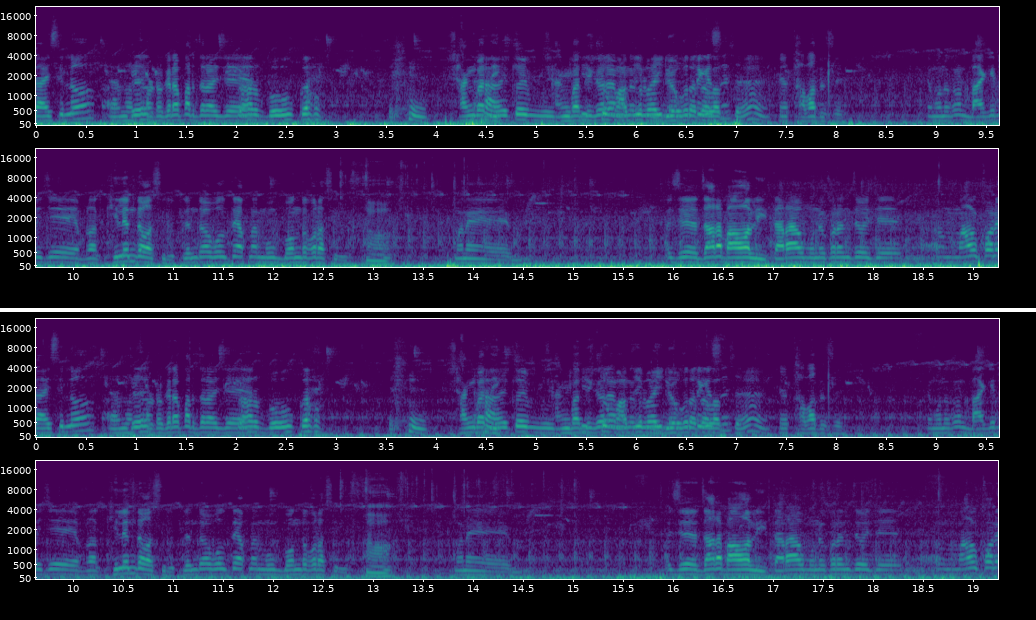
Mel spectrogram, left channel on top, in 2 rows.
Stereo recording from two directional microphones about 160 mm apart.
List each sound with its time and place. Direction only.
0.0 s speech: 5° right (ahead or behind)
3.8 s a man's voice: centre (ahead or behind)
9.1 s speech: 5° right (ahead or behind)
12.9 s speech: 25° right (ahead or behind)
16.0 s a man's voice: 10° right (ahead or behind)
